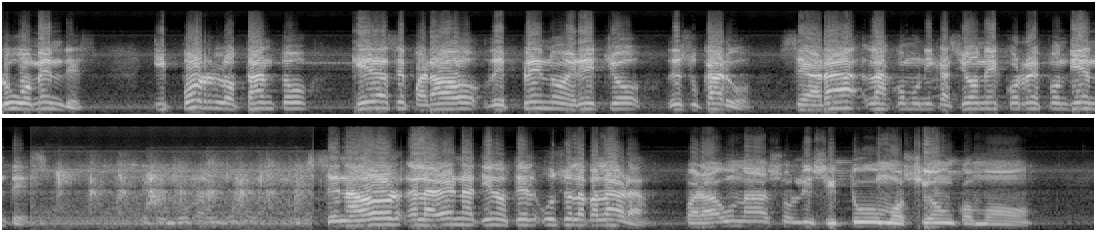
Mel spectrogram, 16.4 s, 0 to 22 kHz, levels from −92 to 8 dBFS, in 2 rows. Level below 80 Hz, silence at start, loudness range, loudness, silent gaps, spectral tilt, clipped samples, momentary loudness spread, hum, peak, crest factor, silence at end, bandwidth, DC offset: -60 dBFS; 0 s; 4 LU; -14 LUFS; none; -1.5 dB/octave; under 0.1%; 10 LU; none; -2 dBFS; 14 dB; 0.5 s; 16 kHz; under 0.1%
